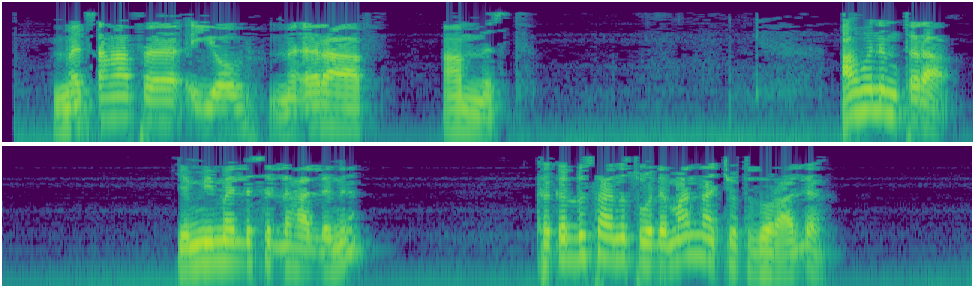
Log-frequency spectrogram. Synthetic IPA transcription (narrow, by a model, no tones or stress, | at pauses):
məsʼhafəʔɨjoβməʔɨɾaf | ʔamːɨst̪ | ʔahunɨmt̪ʼɨɾa̰ | jɛmːiməlːɨsɨlːɨɦalːənɨ | kʰəkʼɨd̪ːusanɨswɔd̪əmanːat͡ʃːɛwt̪ʰɨzo̞ɾalːəh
